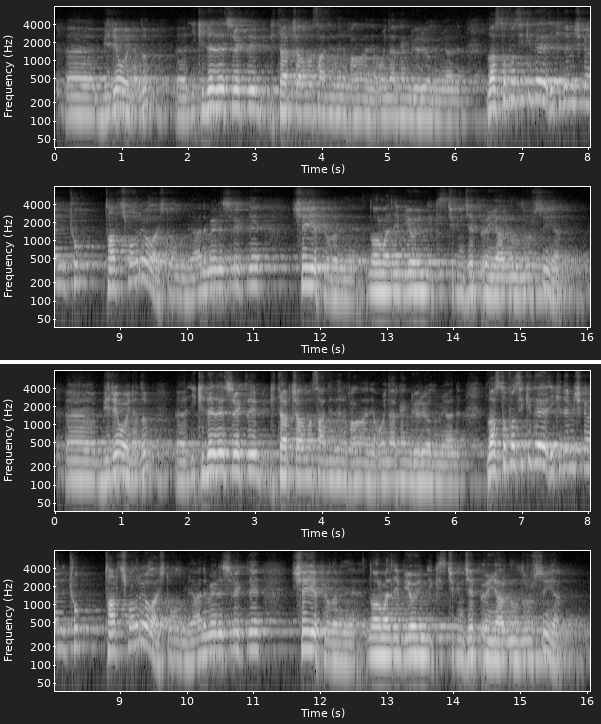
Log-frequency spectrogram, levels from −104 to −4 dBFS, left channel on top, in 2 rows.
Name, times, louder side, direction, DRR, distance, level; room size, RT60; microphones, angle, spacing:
voice 1, 0.0-1.4 1.8-8.4 8.8-15.6, right 1 dB, 45° right, 5 dB, 1.4 m, -30 dB
29.5 x 12.5 x 9.1 m, 2.4 s
head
